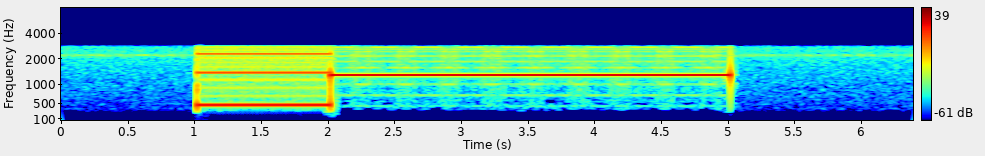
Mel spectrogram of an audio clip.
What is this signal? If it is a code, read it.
Two-tone page, heard as a one-second tone, then a three-second tone, about 460 then 1290 Hz. It is heard from 1.0 to 5.0 s.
